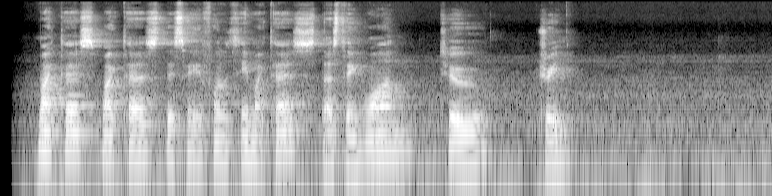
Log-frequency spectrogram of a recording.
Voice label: Quiet; Powerbeats Pro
